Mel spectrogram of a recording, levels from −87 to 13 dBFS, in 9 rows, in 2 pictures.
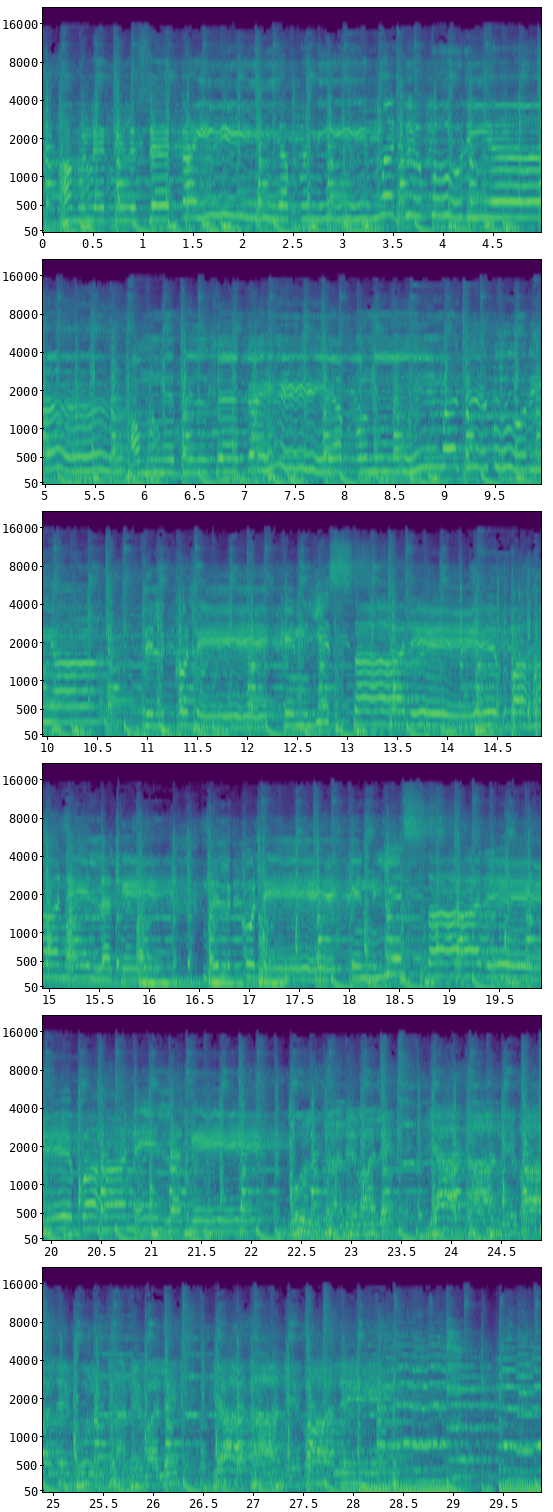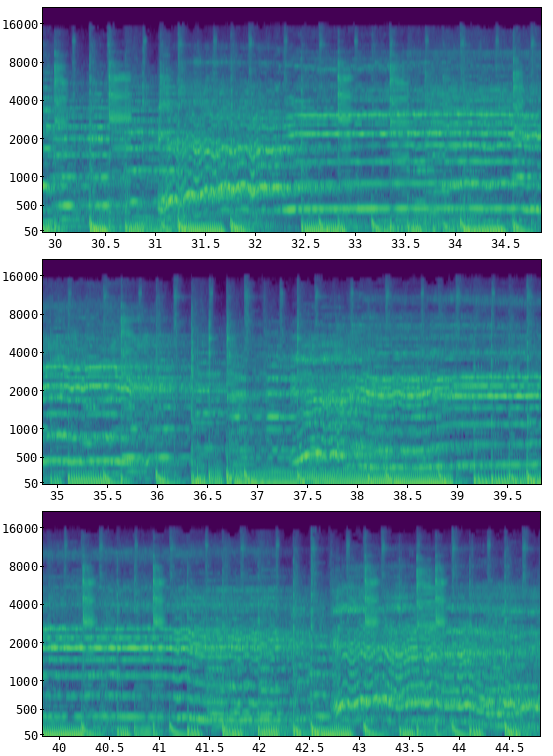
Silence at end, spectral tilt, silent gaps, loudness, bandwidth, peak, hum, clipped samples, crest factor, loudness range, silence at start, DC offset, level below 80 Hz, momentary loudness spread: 0 s; -4 dB/octave; none; -14 LUFS; 16 kHz; 0 dBFS; none; under 0.1%; 14 dB; 2 LU; 0 s; under 0.1%; -24 dBFS; 4 LU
